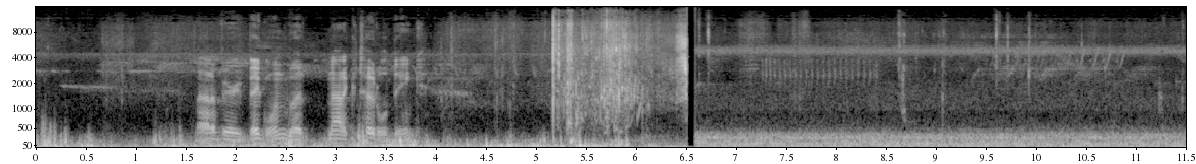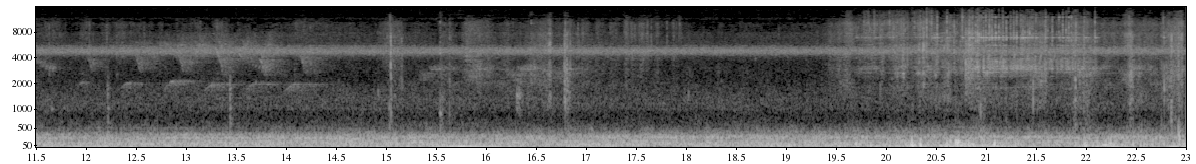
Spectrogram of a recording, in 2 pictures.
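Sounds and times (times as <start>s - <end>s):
high-pitched insect drone: 6.6s - 23.0s
low outdoor rumble: 6.6s - 23.0s.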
